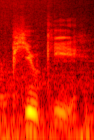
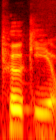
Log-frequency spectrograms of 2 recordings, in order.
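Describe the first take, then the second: First: The first syllable sounds like 'puke'. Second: The first syllable sounds like 'pook'. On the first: The speaker calls it wrong. "it sounds like throwing up" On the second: The speaker calls it right. "Pookie sounds much better"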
